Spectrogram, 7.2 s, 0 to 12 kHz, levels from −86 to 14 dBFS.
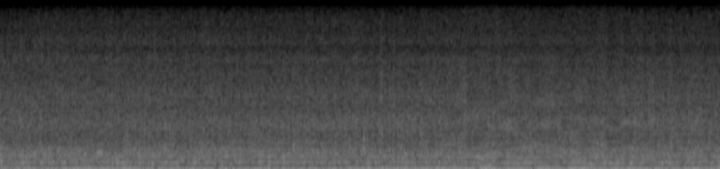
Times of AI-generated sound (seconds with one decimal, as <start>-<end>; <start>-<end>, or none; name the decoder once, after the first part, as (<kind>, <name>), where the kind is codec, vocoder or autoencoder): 4.5-6.3 (codec, SNAC)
